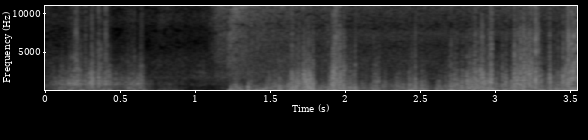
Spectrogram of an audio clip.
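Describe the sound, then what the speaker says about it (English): Strong wind in Hawaii buffets the microphone with loud, roaring gusts, briefly easing before surging back into a continuous heavy rumble. "this is really windy"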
